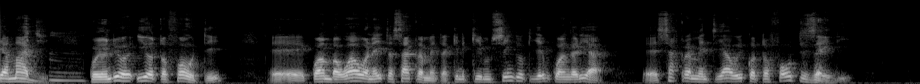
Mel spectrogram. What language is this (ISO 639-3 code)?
swa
